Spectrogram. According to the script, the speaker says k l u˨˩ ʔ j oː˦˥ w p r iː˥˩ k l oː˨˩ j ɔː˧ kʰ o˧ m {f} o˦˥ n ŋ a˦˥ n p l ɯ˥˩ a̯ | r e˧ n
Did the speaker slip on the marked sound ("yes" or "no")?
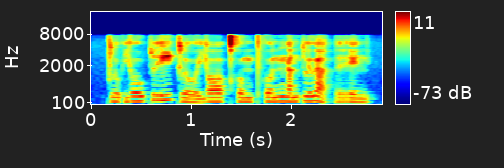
yes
